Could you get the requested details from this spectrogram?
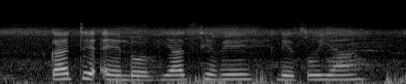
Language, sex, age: Southern Sotho, female, 25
